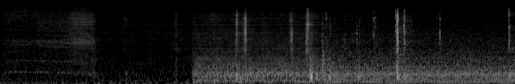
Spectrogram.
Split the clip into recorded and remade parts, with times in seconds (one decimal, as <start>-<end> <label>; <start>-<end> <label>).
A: 0.0-0.7 recorded; 0.7-3.2 remade; 3.2-5.2 recorded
